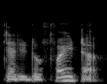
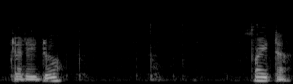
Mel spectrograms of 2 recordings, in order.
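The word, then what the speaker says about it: Pteridophyta: basically called as uh teredo fighter teredo fighter please understand this this p is silent over here and we have further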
